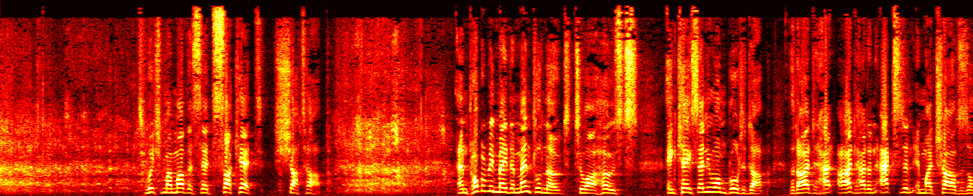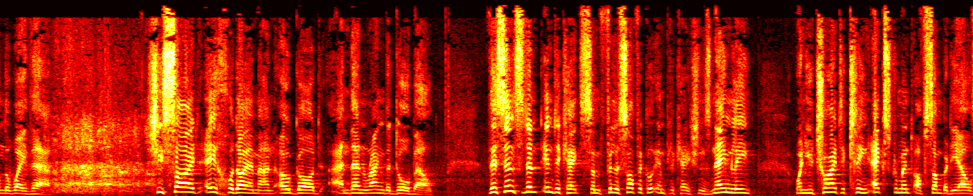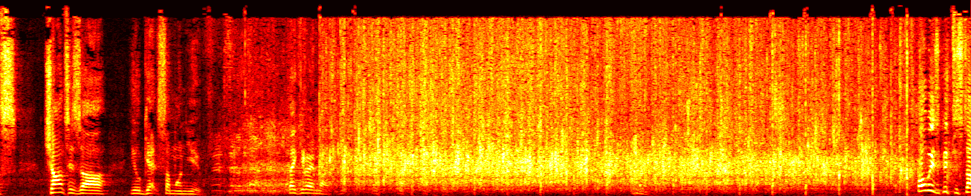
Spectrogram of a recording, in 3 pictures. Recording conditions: live audience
